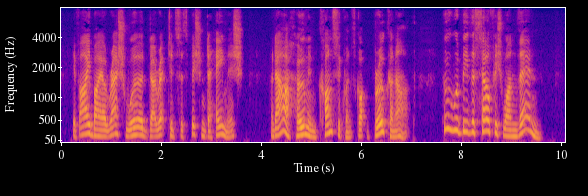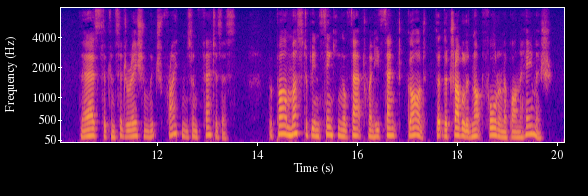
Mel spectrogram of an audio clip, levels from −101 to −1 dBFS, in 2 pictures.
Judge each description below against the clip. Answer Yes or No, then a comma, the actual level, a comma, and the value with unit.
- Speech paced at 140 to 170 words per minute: Yes, average, 155 wpm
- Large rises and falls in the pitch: No, average, 5.0 semitones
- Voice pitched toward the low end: No, medium, 150 Hz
